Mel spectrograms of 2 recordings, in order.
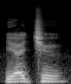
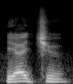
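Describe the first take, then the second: The two takes are said the same way.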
